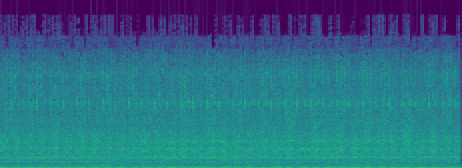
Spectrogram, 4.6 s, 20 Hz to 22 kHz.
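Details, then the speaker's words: Audi S4, first start after an injector upgrade, spark plug work and an ECU tune: heavy, lumpy idle with an uneven low thump of about four beats a second that never settles; misfire at idle; owner rechecks the connections. "we definitely have a misfire. Something is very wrong."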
